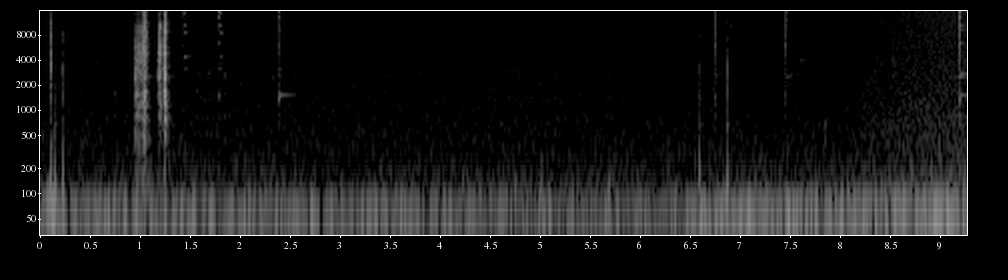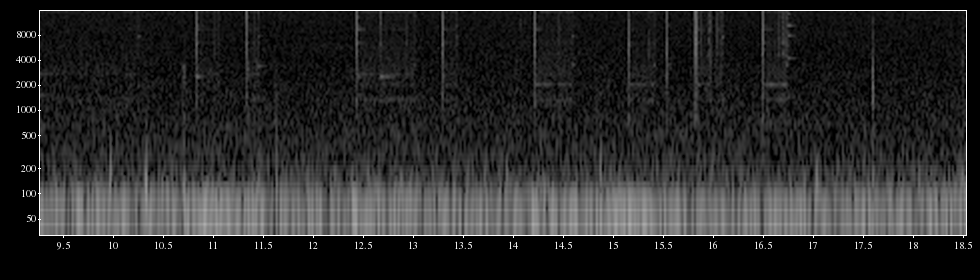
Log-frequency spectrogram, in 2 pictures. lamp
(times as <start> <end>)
8.4 17.8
